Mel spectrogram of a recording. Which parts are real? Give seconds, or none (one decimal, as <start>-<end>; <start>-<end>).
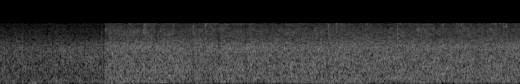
0.0-5.2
